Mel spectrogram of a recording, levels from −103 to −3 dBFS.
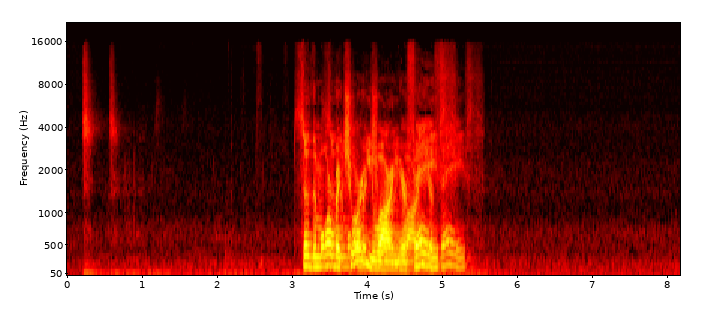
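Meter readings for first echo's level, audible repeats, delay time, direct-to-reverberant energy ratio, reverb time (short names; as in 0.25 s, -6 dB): -19.0 dB, 2, 56 ms, none, none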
